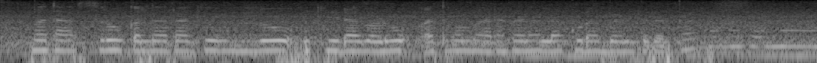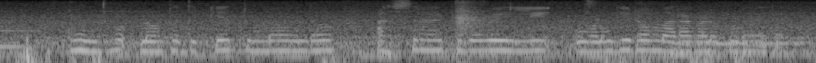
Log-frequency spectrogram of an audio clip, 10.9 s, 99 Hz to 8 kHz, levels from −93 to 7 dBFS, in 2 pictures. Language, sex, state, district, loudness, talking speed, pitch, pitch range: Kannada, female, Karnataka, Dharwad, -31 LUFS, 110 wpm, 230 Hz, 220-235 Hz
